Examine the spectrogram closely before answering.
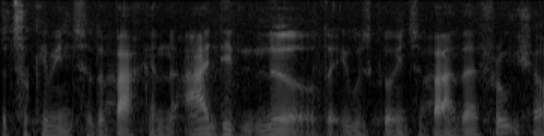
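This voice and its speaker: Speaking fairly quickly with a Yorkshire accent, a man has a very deep, low pitch, a dark, mellow tone and ordinary pitch variation. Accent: Yorkshire (Hull) English. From Hull, East Yorkshire. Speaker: businessman. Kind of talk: interview. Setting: stage with audience.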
